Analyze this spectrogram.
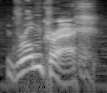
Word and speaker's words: Crom Cruach: It's not Ake, because it's not got an E on the end, so I'm just going to pronounce the CH as a K. So, CROM CRUACH, for me, it's like,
